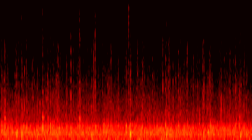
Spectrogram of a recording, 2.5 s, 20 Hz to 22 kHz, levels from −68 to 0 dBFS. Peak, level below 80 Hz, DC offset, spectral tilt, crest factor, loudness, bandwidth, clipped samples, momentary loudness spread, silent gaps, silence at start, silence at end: -12 dBFS; -68 dBFS; under 0.1%; -2 dB/octave; 20 dB; -31 LUFS; over 20 kHz; under 0.1%; 1 LU; none; 0 s; 0 s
